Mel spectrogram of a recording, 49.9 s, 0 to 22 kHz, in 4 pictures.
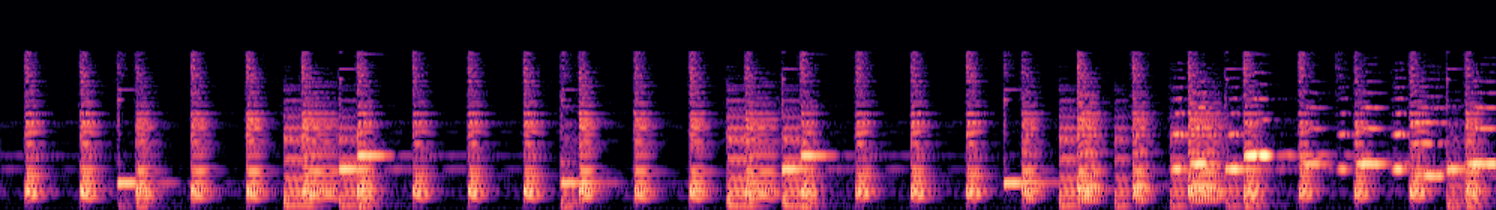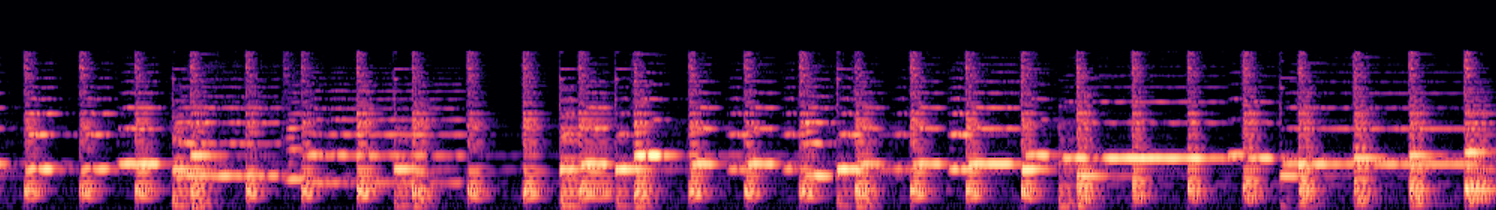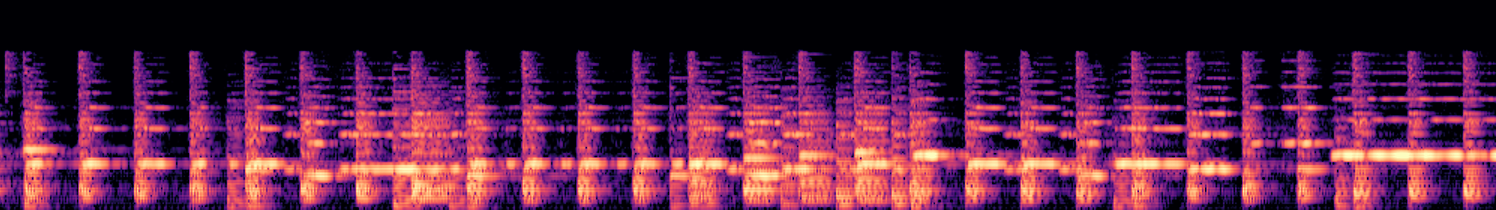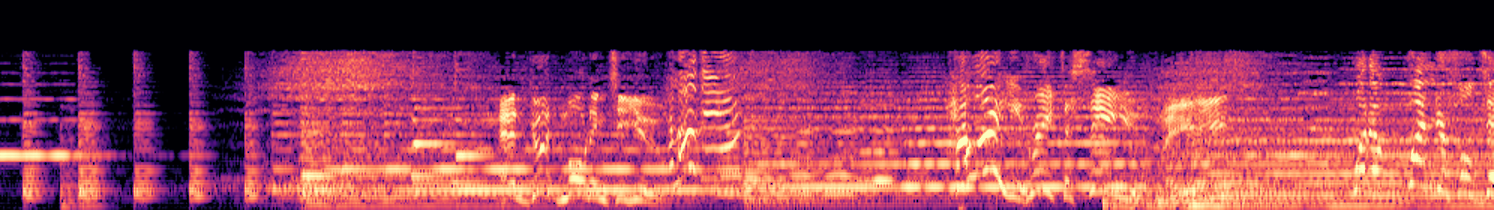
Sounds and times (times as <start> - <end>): Music: 0.0 - 49.8.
